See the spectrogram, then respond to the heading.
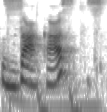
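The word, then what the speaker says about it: zakaz: заказ якщо ви почуєте польське слово заказ правильно з наголосом на передостанній склад То що вам спаде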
